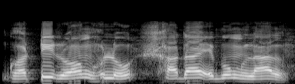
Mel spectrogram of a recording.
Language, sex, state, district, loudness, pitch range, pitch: Bengali, male, West Bengal, Alipurduar, -12 LUFS, 135-155 Hz, 145 Hz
